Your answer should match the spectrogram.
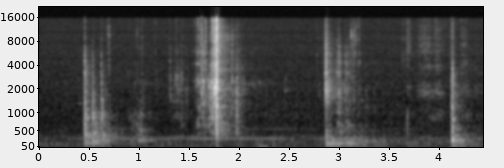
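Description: Three sharp plastic clicks and knocks as a device base is handled and seated against the address programmer's adapter plate, the loudest and sharpest near the middle, over a faint steady hum.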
